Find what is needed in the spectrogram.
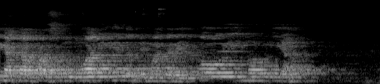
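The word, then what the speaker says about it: κοινωνία: Ini kata persekutuan ini terjemah dari koinonia. Ini bacanya koinonia, ya, bacanya begitu. Hurufnya begitu. Ini kappa, omikron, iota, nun, omega, nun, iota, alpha.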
